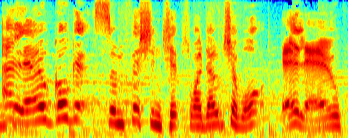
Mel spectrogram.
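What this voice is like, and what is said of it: Bad put-on British accent. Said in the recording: “all the bad British accents”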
